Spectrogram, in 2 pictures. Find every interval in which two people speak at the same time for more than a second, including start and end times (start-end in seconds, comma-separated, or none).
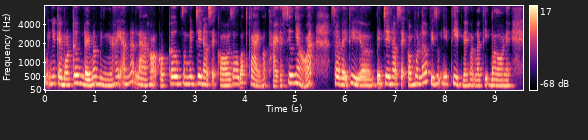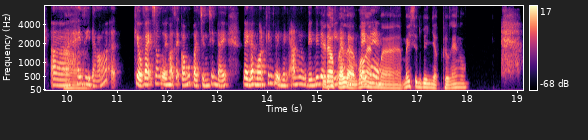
15.1-16.3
